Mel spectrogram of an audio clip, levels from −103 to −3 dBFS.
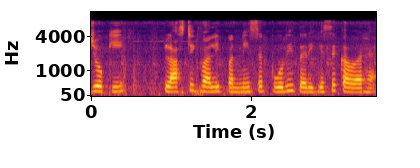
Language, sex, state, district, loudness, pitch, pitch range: Hindi, female, Uttarakhand, Uttarkashi, -19 LUFS, 185 Hz, 175-195 Hz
